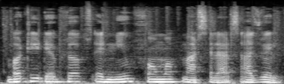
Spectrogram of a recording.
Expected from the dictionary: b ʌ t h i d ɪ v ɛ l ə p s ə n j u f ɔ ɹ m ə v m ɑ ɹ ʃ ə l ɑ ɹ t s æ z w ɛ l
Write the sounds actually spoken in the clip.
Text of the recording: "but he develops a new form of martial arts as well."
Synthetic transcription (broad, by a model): b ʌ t h i d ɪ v l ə p s ə n j u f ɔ ɹ m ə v m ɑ ɹ s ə l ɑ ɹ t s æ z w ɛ l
